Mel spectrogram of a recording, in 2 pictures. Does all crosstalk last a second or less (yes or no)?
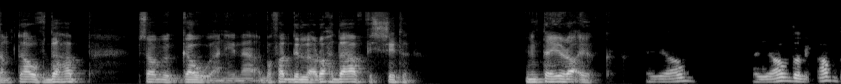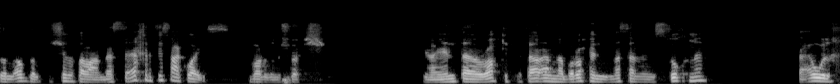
yes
